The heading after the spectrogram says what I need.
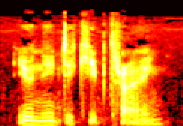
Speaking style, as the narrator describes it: said very softly

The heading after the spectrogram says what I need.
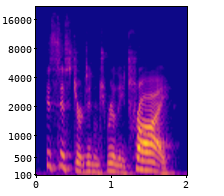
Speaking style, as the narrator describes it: said McLagan menacingly

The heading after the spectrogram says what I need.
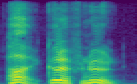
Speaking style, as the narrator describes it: he said cheerfully

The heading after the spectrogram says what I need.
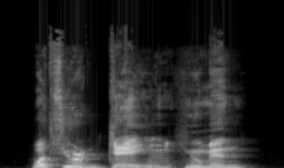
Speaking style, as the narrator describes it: She sneered

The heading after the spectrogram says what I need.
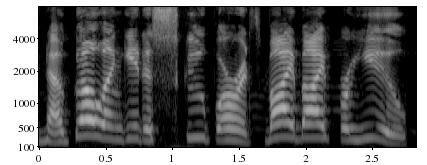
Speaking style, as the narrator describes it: he said sternly

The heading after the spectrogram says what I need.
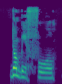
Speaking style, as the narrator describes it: Ethan groaned

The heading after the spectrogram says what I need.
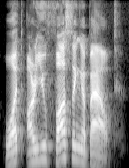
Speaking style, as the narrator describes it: shouted at his workhands

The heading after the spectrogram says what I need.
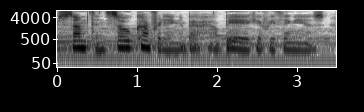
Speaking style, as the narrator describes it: said Lucy, dreamily

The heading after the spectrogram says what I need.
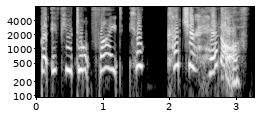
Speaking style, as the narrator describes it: gasped the boy, miserable at the prospect of losing both his fight and his friend

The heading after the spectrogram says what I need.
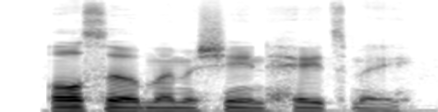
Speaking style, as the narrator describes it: she answered sullenly

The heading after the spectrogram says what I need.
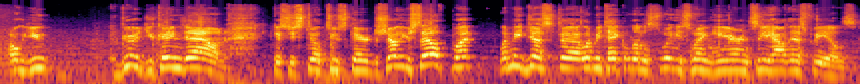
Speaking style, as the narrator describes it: I'm like

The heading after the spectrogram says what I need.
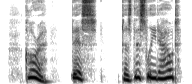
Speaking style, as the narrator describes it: Alan panted

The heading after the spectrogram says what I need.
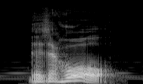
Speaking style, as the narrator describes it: Bugsy says in a grave voice

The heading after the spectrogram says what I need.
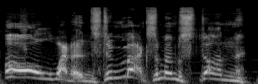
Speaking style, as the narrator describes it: Captain Maruam yell

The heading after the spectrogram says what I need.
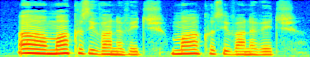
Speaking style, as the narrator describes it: sighed the inspector

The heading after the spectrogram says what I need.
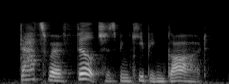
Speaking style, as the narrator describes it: Ron muttered

